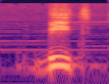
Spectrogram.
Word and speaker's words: beat: A los 12 años debutó artísticamente en una banda de jazz para cantar algunos temas beat, se dice así, ¿no? ¿Está bien? – Sí.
